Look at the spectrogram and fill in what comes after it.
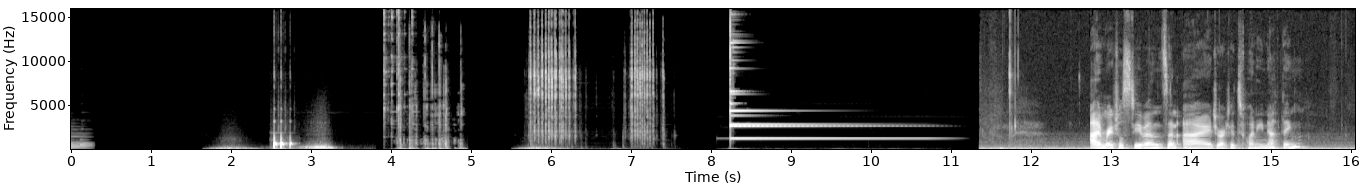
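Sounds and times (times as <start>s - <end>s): bell-like ding: 8.2s - 11.1s.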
